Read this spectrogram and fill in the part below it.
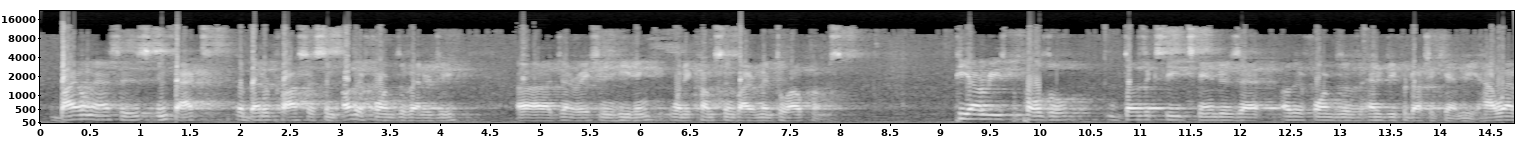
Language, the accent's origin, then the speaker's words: English; Springfield, Massachusetts, United States; I'm from Springfield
